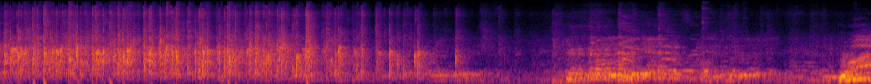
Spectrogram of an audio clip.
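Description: Students in an English class clap together for about four seconds, a dense burst of handclaps that then gives way to voices talking and chuckling.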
